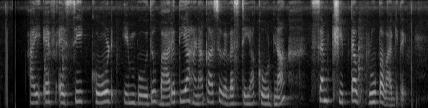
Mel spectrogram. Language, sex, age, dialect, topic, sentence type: Kannada, female, 18-24, Mysore Kannada, banking, statement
